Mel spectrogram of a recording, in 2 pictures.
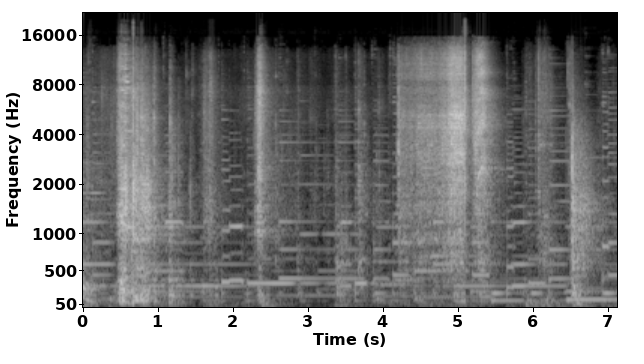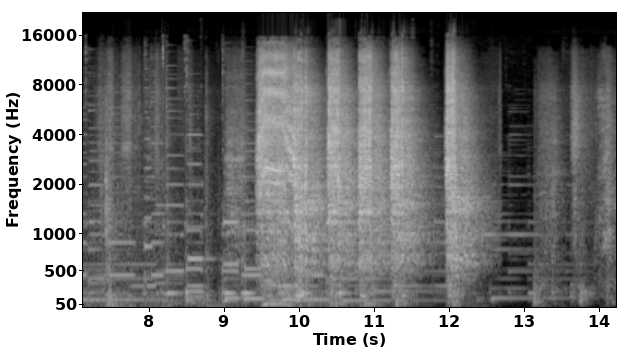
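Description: A power tool furring out a mobile home bedroom door frame, converting it from 2x3 to 2x4 lumber, runs loud and close in repeated bursts of whirring and grinding, with short pauses and knocks between passes.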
